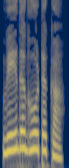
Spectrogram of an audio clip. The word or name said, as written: ವೇದಘೋಟಕ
